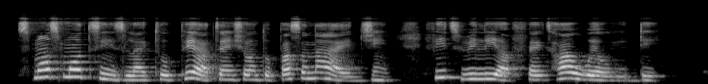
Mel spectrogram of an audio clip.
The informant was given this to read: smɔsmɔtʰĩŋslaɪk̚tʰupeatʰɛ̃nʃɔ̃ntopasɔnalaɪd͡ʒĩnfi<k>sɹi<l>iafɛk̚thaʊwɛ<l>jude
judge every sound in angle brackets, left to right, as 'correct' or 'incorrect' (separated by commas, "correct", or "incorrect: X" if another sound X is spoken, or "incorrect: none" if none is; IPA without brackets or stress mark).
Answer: incorrect: t, correct, correct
